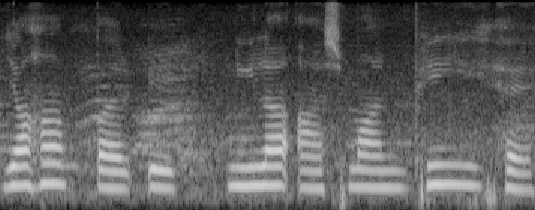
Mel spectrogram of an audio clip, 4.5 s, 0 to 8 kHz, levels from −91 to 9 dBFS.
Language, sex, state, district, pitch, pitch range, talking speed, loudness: Hindi, male, Madhya Pradesh, Katni, 225 Hz, 215-245 Hz, 95 wpm, -16 LUFS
